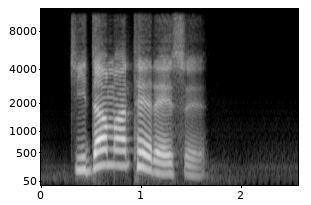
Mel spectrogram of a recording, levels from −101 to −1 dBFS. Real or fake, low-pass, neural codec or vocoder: fake; 10.8 kHz; codec, 16 kHz in and 24 kHz out, 0.9 kbps, LongCat-Audio-Codec, fine tuned four codebook decoder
